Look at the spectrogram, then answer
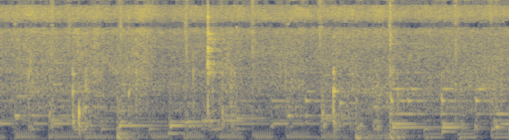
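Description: Spices and potatoes sizzle and fry in a pan for a quick mutton curry (mutton rassa), with steady hissing and repeated stirring scrapes, close and continuous.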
